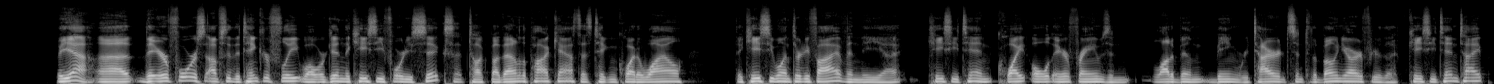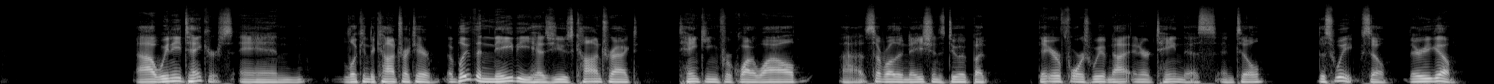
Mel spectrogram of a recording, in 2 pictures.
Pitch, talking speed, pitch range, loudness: 125 Hz, 200 wpm, 115-135 Hz, -21 LUFS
